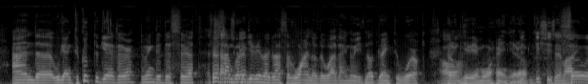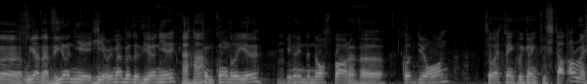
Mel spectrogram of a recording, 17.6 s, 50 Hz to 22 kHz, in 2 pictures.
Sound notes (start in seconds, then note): 12.6 foreign language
